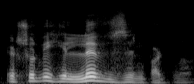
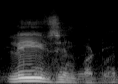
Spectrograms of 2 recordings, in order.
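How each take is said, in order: First: "lives" with a short i; "lives" clipped short, not "leaves"; correct lives. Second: "lives" with a long ee like "leaves"; wrong lives. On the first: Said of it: "It should not be". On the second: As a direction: stretch "lives" into "leeves". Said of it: "It should not be he". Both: Shown as a demonstration.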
